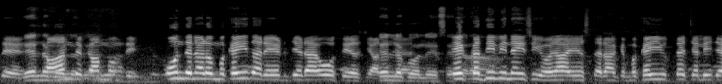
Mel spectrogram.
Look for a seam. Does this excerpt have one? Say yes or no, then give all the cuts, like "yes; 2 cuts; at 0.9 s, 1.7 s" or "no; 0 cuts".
yes; 1 cut; at 3.7 s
